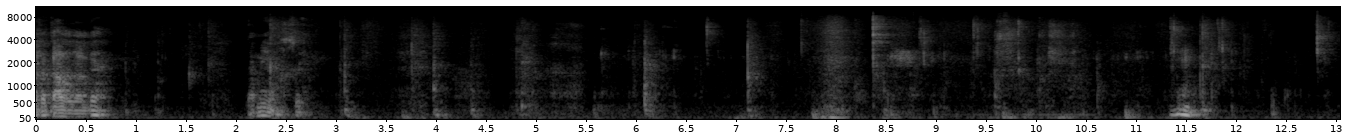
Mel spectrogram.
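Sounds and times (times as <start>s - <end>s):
wet chewing clicks and smacks: 0.8s - 3.2s, 3.8s - 13.0s.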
